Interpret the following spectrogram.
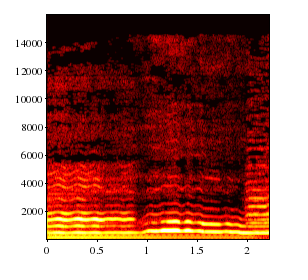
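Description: Female vocalist singing a wordless held note with vibrato, stepping up to a higher note about halfway and gliding back down, over a sustained backing chord.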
